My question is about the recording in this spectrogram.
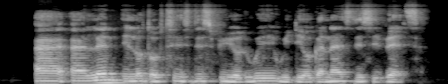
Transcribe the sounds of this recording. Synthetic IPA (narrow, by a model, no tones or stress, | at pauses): aaɪlɛ̃ndelɔtɔv̥tʰĩmsdispʰiɹiɔdwɛwidiɔɡanaɪzdisivɛ̃nt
